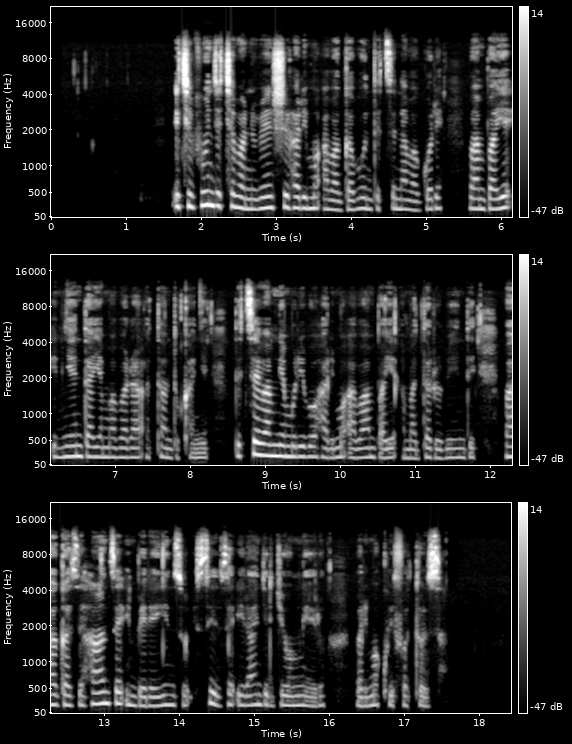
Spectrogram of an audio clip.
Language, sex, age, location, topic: Kinyarwanda, female, 25-35, Kigali, health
